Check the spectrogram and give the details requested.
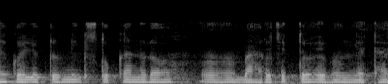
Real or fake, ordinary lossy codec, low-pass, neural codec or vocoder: real; Opus, 16 kbps; 7.2 kHz; none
